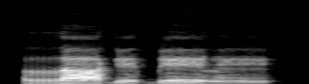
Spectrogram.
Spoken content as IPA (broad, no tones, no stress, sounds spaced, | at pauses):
r a ɠ e ɓ e l ẽ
